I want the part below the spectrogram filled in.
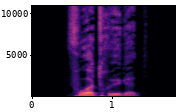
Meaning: second-person plural dependent subjunctive II of vortragen
- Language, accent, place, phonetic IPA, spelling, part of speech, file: German, Germany, Berlin, [ˈfoːɐ̯ˌtʁyːɡət], vortrüget, verb, De-vortrüget.ogg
